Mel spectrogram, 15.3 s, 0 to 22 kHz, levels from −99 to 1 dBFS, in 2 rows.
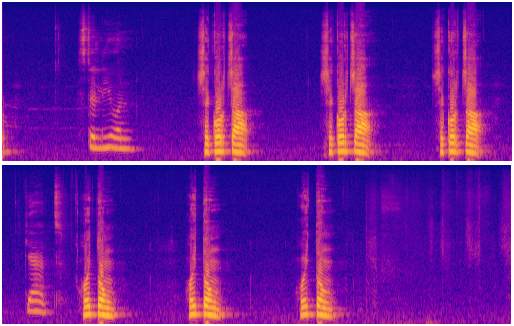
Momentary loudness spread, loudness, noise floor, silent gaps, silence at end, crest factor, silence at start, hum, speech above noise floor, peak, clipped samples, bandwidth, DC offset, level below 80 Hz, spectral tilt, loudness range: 21 LU; -17 LUFS; -64 dBFS; none; 2.65 s; 18 dB; 0 s; none; 49 dB; -2 dBFS; under 0.1%; 15.5 kHz; under 0.1%; -56 dBFS; -6.5 dB/octave; 7 LU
